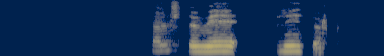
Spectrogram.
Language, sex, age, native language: Icelandic, male, 9, Icelandic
